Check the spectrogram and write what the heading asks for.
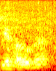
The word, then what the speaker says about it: Yehovah: Now in the Hebrew, again, the word, it's written Yod-Heh, Vav-Heh over 6,000 times, pronounced Yehovah, and it means I am.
